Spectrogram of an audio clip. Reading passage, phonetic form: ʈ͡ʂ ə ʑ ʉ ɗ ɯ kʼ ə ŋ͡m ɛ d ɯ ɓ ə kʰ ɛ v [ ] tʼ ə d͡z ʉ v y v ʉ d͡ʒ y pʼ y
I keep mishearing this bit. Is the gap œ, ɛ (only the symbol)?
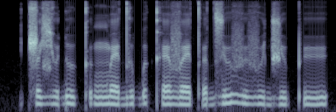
ɛ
